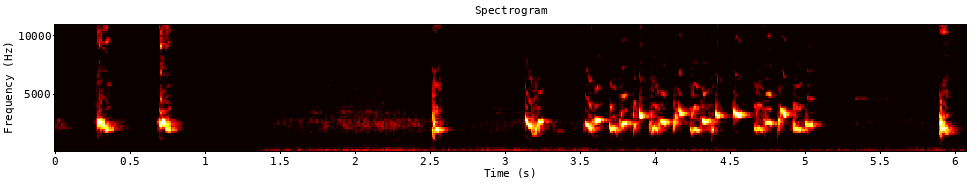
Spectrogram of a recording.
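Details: Agitated sooty-headed bulbul singing to provoke rival birds: a few emphatic single chirps, then a quick jumbled run of bright warbled notes, ending with one more sharp chirp over a low hum.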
